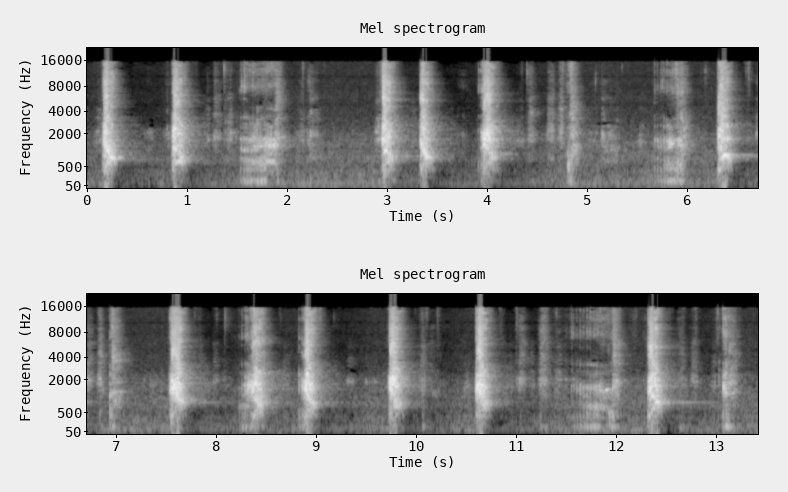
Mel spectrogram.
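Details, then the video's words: French bulldog, a female, playing at her reflection in a mirror, barking sharply again and again at uneven intervals, mixed with low growls and snorting grumbles between the barks. "Roxie french bulldog"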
